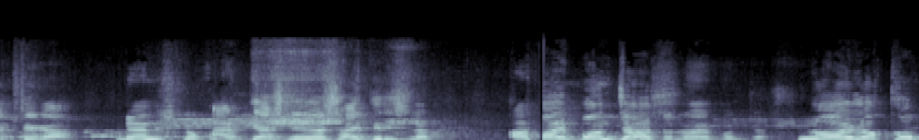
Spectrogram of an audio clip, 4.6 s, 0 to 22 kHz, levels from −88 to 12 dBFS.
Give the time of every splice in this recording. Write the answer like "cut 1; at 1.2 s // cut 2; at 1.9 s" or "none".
cut 1; at 2.7 s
